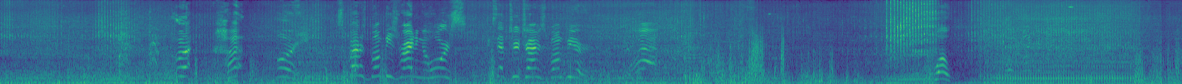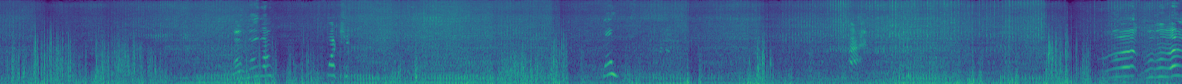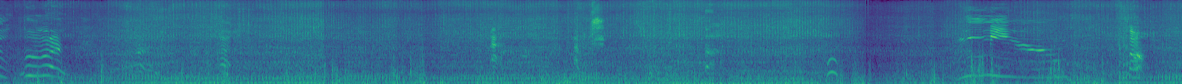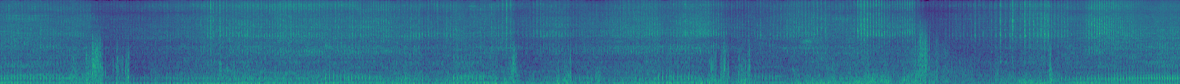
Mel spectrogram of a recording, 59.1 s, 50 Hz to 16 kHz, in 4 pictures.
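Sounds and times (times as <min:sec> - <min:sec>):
quad bike engine running: 0:00.0 - 0:59.0.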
